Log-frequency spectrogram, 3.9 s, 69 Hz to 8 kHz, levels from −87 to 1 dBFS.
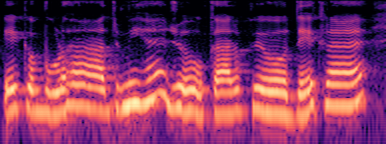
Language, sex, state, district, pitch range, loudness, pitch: Hindi, female, Karnataka, Bangalore, 195-245 Hz, -12 LUFS, 215 Hz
